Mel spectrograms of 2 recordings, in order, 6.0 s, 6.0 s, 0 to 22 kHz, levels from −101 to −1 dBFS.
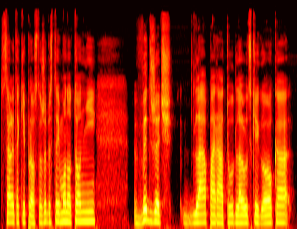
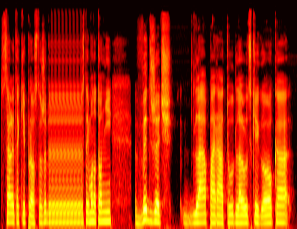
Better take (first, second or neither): first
